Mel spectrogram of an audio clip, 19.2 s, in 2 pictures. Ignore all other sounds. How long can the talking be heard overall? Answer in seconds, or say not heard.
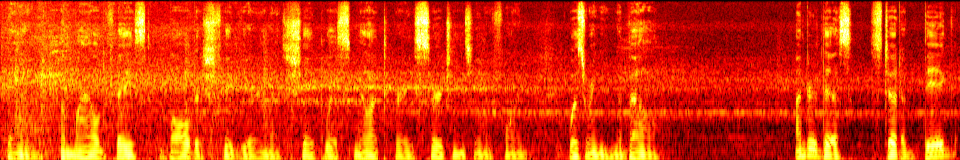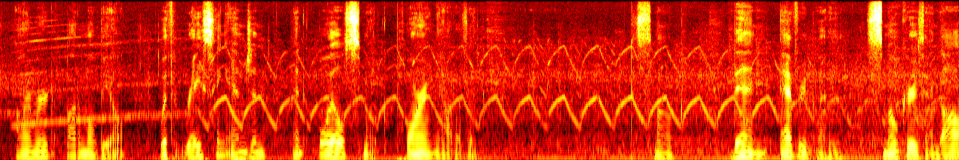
16 s.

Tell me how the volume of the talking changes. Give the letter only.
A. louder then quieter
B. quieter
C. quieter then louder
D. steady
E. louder
D.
